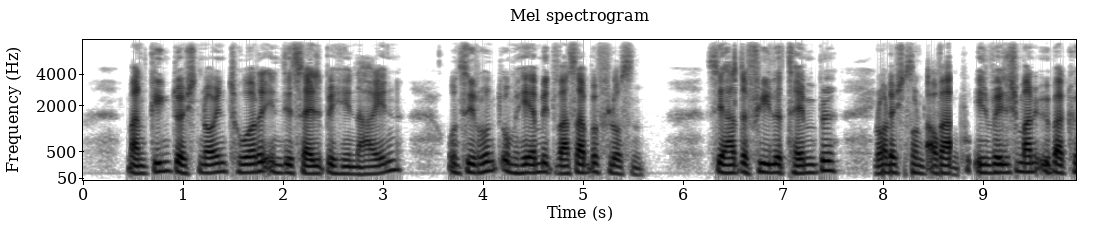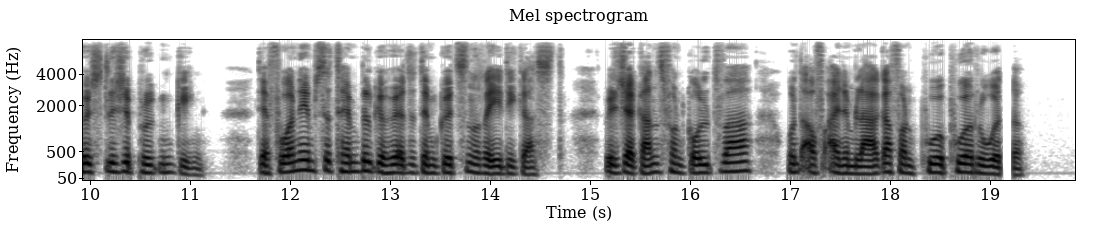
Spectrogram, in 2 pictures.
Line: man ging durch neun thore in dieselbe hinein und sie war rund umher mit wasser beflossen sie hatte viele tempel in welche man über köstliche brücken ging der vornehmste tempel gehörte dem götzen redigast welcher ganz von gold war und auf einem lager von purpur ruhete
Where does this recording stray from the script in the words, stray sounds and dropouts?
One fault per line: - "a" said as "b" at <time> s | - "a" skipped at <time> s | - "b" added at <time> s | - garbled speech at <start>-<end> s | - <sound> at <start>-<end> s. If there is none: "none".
- "war" skipped at 3.9 s
- garbled speech at 7.9-8.9 s
- dropout at 19.1-19.2 s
